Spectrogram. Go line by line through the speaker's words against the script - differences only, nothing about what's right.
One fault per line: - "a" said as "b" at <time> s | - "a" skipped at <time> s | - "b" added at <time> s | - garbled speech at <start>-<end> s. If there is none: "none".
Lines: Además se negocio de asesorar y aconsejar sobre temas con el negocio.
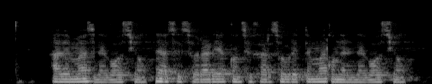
none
